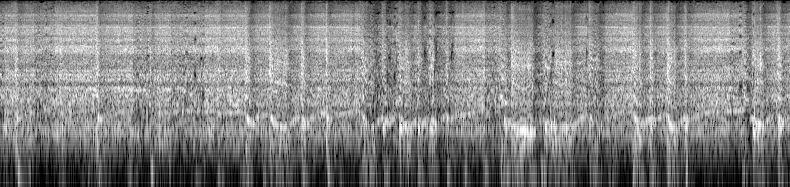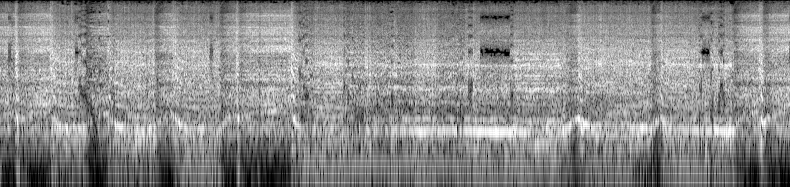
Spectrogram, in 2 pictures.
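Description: Vitamix blender running continuously, pureeing pineapple rind, orange peel and coffee grounds into a thick sludge. The motor's pitch wavers as the dense mix churns, and it turns steadier in the last several seconds.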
